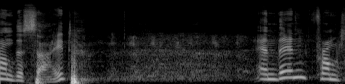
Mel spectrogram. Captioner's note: laughter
